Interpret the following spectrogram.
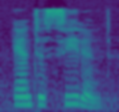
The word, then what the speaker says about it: antecedent: It is antecedent. Antecedent. I've been saying it wrong the whole time. Antecedent. Oh, shit. Antecedent. The one pronunciation I made fun of, because I was like, that sounds stupid. It was the real one.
